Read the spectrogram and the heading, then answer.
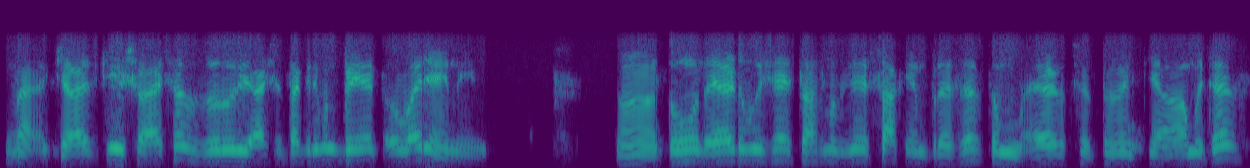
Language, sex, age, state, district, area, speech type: Kashmiri, male, 30-45, Jammu and Kashmir, Bandipora, rural, conversation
